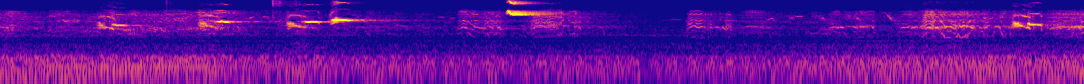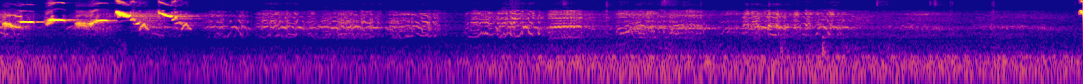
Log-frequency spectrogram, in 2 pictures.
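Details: Young novice double-collared seedeater, under a year old, kept by a bird keeper, singing a fully learned song: two bursts of high twittering, buzzy notes near one and five-to-six seconds, over steady background hiss.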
